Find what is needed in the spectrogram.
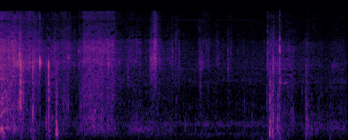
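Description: Footsteps of shoes on rock and loose stones while climbing down among boulders: scattered scuffs and knocks, the loudest cluster about three and a half seconds in.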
